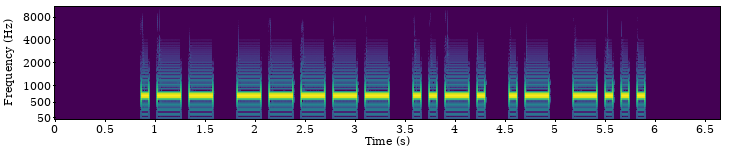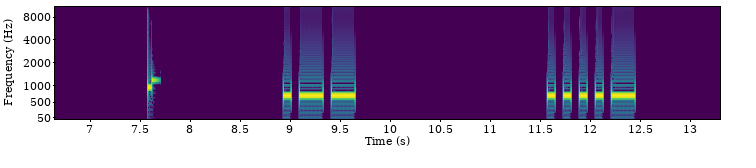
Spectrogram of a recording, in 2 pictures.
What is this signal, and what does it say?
Morse code, heard as a keyed tone, about 15 wpm, spaced as for 10 wpm, 700 Hz. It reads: W0FAB W4
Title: USA Call Signs - 5 Characters - 8x Character Spacing - 15wpm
